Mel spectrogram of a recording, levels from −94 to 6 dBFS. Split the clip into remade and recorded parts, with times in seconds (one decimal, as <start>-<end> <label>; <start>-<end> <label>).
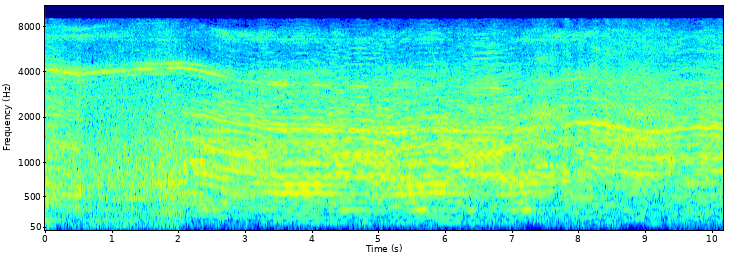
0.0-7.2 recorded; 7.2-7.8 remade; 7.8-8.5 recorded; 8.5-9.4 remade; 9.4-10.2 recorded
